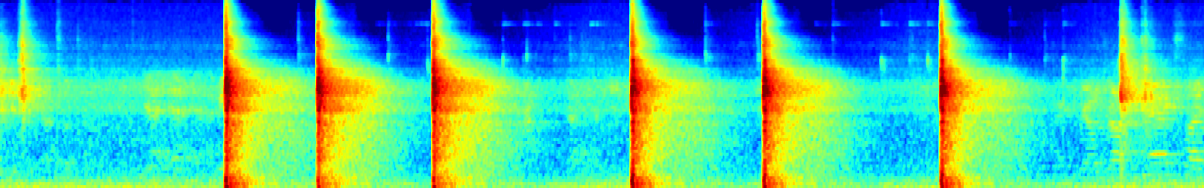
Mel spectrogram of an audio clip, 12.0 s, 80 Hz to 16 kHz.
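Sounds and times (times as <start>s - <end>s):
pistol shots echoing indoors: 2.2s - 5.4s, 6.3s - 8.7s, 9.3s - 10.4s.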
